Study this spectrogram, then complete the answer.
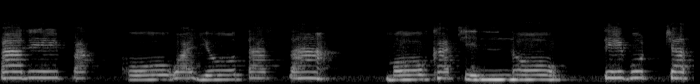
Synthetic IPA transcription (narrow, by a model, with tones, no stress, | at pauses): pa˧ɾi˧˦pa˧kː | o˨wa˦˧jo˨t̪a˦sa˦ʔ | mo˨kʰa˦t͡ʃi˨nːo˧ | t̪i˦bu˦t̚t͡ʃa˦t̪̚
